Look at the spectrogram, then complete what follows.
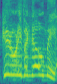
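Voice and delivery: high, loud protest; retold screaming. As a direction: imitate a hurt man shouting back. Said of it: "yelling at me and screaming".

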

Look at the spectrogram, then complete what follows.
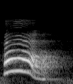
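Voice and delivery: loud, high "ah!"; sharp high yelp. Real, not acted. Nervous reaction before the chilli shot.

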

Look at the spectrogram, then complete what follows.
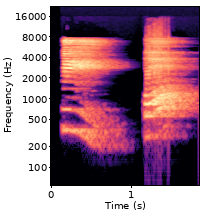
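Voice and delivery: "Pipoca" slowly, as pi, po, ca; syllables sounded out. Shown as a demonstration. Teacher showing the sounds, "Pipoca" in three separate syllables. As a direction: leave a gap after each syllable of "Pipoca". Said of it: "Olha a sonorização".

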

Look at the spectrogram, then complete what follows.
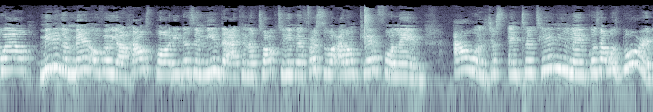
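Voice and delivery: high-pitched, animated protest; acted-out indignant self-defence; retold defensive retort. Retelling her own defensive retort.

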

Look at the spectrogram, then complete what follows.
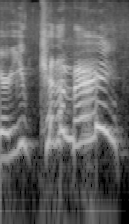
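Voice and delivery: high-pitched exasperated disbelief; indignant, high-pitched incredulity; incredulous. Real, not acted. Called in to work at night.

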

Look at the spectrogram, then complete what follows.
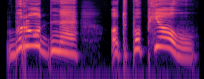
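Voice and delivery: put-on high, timid childlike apology; a scared little boy stammering out his excuse. Boy answering.

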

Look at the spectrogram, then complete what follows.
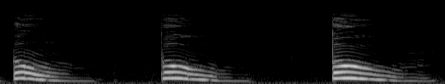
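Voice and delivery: mock explosion booms growing to a roar; building booms. A narrator's reading. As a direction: boom like an explosion getting bigger. Explosion sounds in story.

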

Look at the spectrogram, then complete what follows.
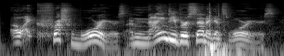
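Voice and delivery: ordinary talk

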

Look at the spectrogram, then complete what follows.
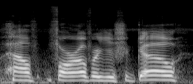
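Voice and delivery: usual speaking voice

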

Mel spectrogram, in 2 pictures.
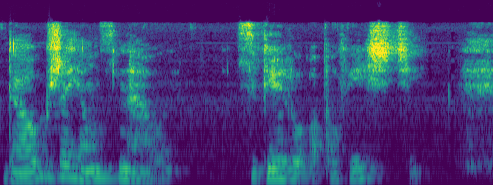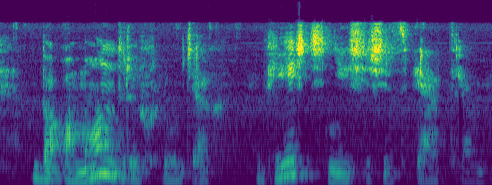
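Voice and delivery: ordinary delivery, nothing marked

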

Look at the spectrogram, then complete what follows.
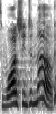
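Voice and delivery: amused emphatic no; laughing. Real, not acted. Laughing punchline.

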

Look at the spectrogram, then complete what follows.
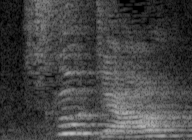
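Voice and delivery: loud mock examiner's orders; brisk examiner. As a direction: boss the patient around at full volume. Mimics examiner at gynecological exam.

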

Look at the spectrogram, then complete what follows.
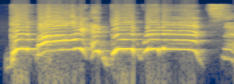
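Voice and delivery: high, loud, slow send-off; shouting. A narrator's reading. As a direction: shout them out of the house. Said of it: "shouted the Torkelsons".

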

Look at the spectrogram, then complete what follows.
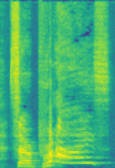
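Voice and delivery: high, loud, drawn-out cry; excited surprise. A narrator's reading. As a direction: burst out with a gleeful reveal. Snow dude springs to life.

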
